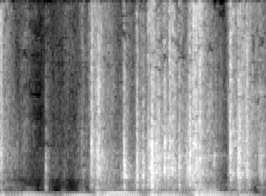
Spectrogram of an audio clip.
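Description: Background music, with a few sharp plastic clicks and rattles as the parts of a plastic Transformers Bumblebee toy are moved and snapped into place by hand.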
